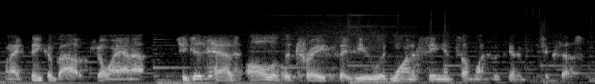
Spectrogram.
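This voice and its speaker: A man giving a measured tribute to a colleague in a documentary interview. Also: deep voice, fairly even intonation, faint music behind. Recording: dull lo-fi sound.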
